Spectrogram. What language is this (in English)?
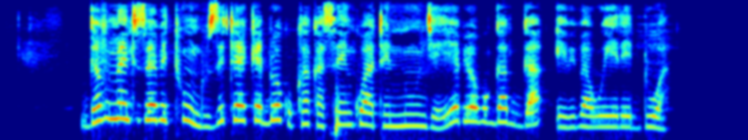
Ganda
